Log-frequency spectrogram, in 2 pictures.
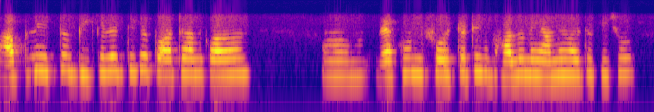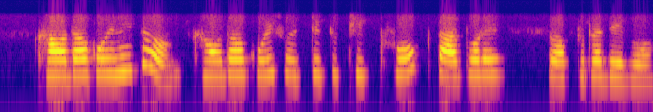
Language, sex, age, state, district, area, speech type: Bengali, female, 30-45, West Bengal, North 24 Parganas, urban, conversation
